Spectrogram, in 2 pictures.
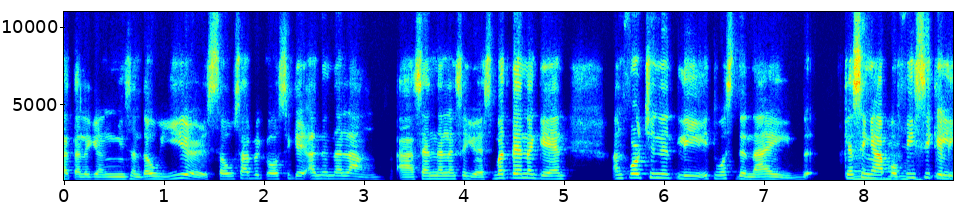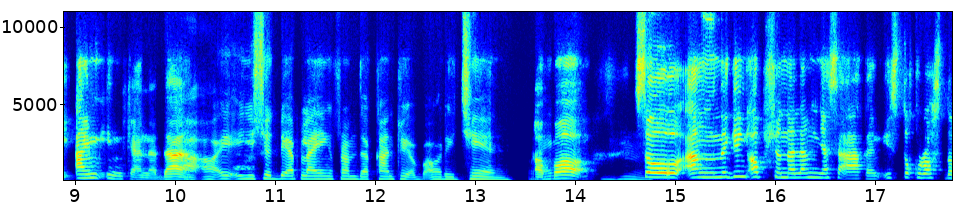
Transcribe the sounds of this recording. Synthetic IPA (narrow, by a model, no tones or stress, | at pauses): ɐt̪ɐlɐɡaŋminsɐnd̪awjiɹsːowsaːbɪko̞sɪɡɐʔɐnonɐlɐŋʔasɛɐnːɐlɐŋsɐjuːʔɛsbɐt̪̚d̪ɛnɐɡɛn | ʔɐnfoɹt͡ʃʊnɛt̪liɪt̪wɐsd̪ɛnajd̪ | kɐsɛŋapofisɪkɐliʔajmɪ̃nkanɐd̪aoːʔoʔɛʔjuʃʊd̪̚biɐplajɪ̃ŋfɹɐmd̪ɐkãnt̪ɹiɔvo̰ɹɪd͡ʒɪn | ʔoːposowʔɐŋnɐɡiŋʔopʃɔnːɐlɐŋɲasɐʔaːkɪnʔɪst̪ʊkɹosd̪ɐ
